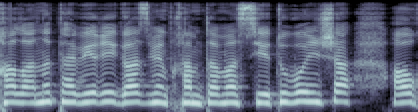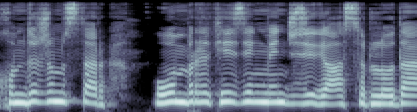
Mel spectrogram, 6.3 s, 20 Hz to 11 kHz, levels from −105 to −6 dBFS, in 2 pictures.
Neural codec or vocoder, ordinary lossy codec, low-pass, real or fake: none; none; 9.9 kHz; real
